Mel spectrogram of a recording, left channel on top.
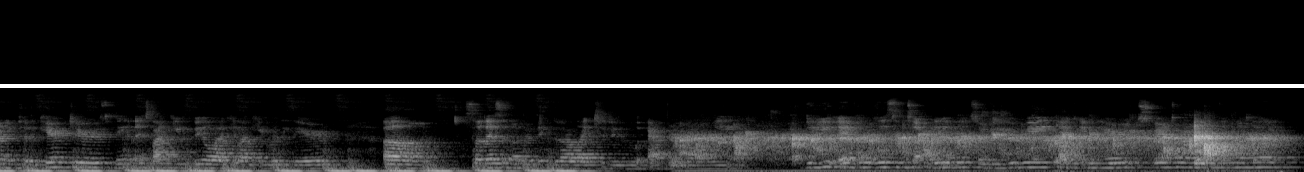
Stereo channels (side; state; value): left; silent; digital silence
